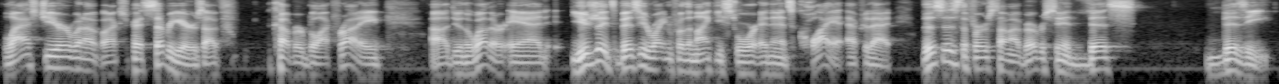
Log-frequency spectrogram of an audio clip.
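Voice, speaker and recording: A man with a deep, low voice talks through a live weather forecast from a shopping outlet. His delivery is loose and conversational, full of fillers and casual asides rather than a polished script. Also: lively intonation, moderate pace, darkish tone. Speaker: TV meteorologist.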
